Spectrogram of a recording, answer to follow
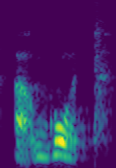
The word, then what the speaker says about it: год: Год, год, une année, on écrit год, mais on lit год.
